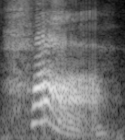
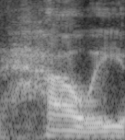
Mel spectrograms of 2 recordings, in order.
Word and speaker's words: Hawe: I think And it's not how. It's not Howie or It's- Hawe. Ha. Ha. I think I have a hard time with it because I have a hard time with W's because I'm from New York.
